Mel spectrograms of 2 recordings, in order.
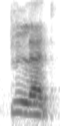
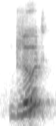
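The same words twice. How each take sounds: First: The vowel sounds like a short 'uh'. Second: The vowel sounds like the one in 'good'. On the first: The speaker calls it right. "this word is actually pronounced as blood. B-l-a-d" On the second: The speaker calls it wrong. "you are used to words like good. So is it blood?"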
